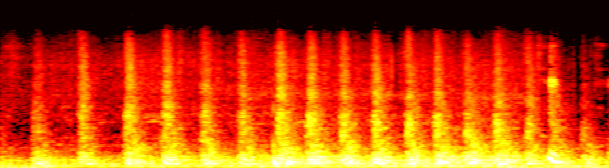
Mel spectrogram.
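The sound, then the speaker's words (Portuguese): A steam train chugs away from a small village, departing with no one having got off, in a steady run of loud, hissing chuffs at an even rhythm, heavy rumble underneath, continuous with no voices. “O trem parte partiu e ninguém desceu a guia.”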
